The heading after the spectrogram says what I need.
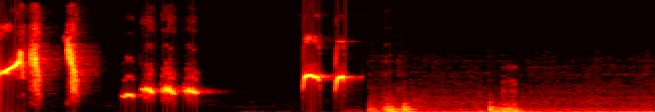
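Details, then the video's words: Grey-cheeked bulbul in full song, offered as a model for training other songbirds: short sharp whistled notes and quick chirp clusters for two seconds, then low rumbling noise with a few scattered knocks. "Cucak jenggot Besetan Kasar dan Tembakan Tajam"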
